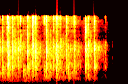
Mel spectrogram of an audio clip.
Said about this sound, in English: That deserves a round of applause, because that is amazing.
